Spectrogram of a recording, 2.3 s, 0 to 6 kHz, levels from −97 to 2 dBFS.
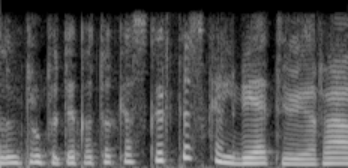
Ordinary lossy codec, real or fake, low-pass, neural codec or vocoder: AAC, 48 kbps; fake; 5.4 kHz; codec, 44.1 kHz, 1.7 kbps, Pupu-Codec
